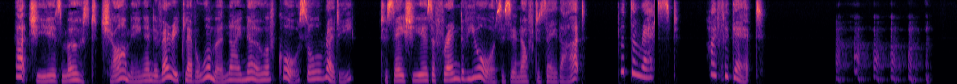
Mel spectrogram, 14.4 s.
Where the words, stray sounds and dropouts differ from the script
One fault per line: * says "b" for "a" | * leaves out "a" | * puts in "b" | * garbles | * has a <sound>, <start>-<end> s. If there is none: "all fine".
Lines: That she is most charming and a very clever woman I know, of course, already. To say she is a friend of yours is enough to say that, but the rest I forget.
* has a dropout, 9.8-9.9 s
* has a laugh, 12.5-14.1 s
